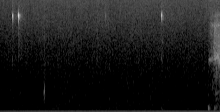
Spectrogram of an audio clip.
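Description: Near silence with a few faint, brief clicks: two close together just after the start and one more near the end.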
